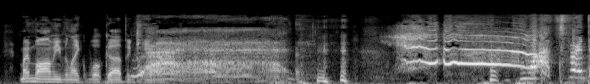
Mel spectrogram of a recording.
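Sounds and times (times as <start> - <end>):
speech: 0.2 - 1.9, 2.9 - 3.8, 4.9 - 5.8
voice imitating an eerie high-pitched wailing squeal: 1.3 - 2.8, 3.8 - 5.5.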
